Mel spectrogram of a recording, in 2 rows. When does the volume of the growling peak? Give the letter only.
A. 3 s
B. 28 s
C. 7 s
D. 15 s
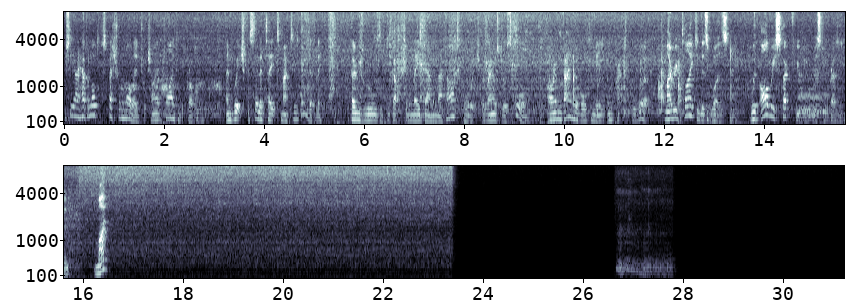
D.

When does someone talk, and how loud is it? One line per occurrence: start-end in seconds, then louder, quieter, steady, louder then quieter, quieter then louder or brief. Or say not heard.
0.0-16.4 steady.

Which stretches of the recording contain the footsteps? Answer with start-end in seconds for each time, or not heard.
4.7-13.7.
